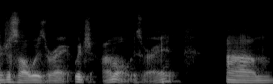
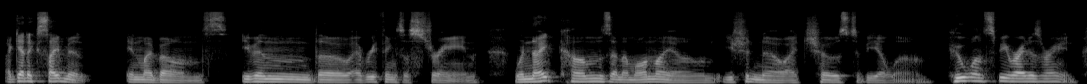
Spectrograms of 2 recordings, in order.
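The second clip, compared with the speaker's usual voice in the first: dramatic [name] song reading. Pretend. Asked to read lyrics like an [name] song, dramatic recital. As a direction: read it like a heartbroken pop ballad. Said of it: "read this in a way that you think it would be read aloud from an [name] song".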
